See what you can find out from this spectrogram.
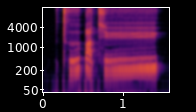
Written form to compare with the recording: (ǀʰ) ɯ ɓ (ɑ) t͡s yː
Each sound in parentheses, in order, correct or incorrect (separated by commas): incorrect, correct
